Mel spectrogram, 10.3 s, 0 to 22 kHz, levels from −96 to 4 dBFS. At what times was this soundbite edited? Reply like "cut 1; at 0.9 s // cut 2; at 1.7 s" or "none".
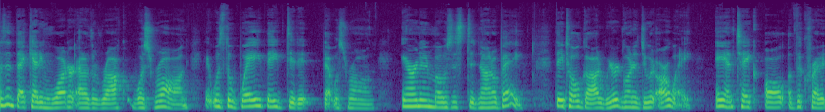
cut 1; at 7.1 s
